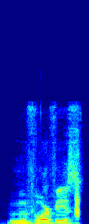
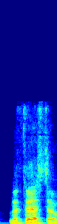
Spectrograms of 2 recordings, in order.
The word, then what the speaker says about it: Mephisto: How do we pronounce this dude? Morpheus? Oh, Mephisto. Mephisto.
